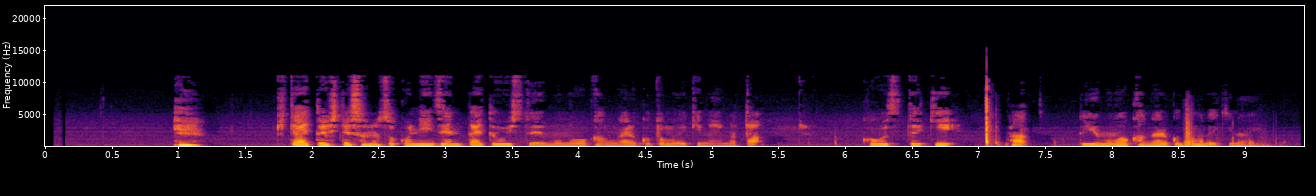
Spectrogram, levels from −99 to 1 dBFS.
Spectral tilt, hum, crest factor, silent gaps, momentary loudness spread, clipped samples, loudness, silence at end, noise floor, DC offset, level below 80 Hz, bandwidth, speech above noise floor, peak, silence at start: -5.5 dB/octave; none; 24 dB; none; 13 LU; under 0.1%; -24 LUFS; 0.25 s; -59 dBFS; under 0.1%; -56 dBFS; 11.5 kHz; 36 dB; 0 dBFS; 0.95 s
